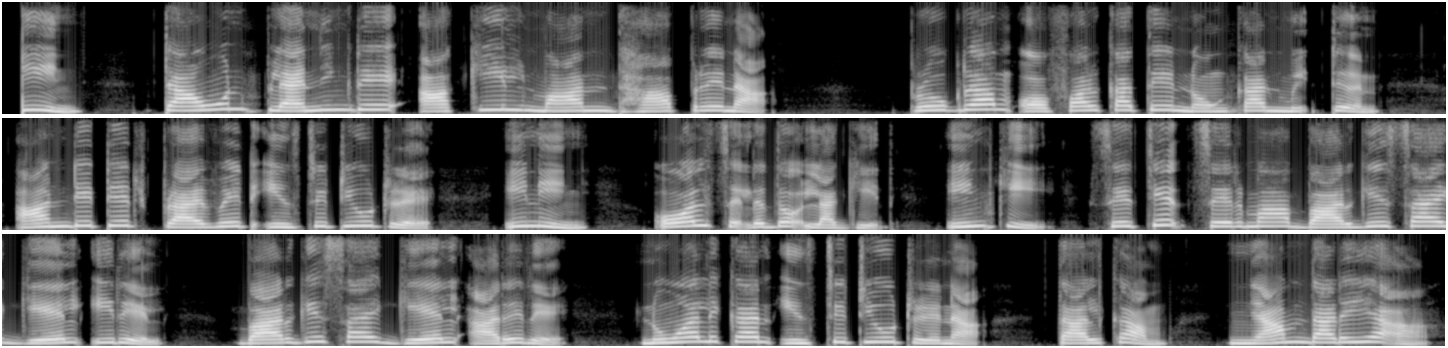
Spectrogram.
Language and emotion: Santali, neutral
